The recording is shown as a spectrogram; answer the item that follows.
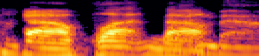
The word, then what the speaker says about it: Plattenbau: Am I pronouncing that right? Plattenbau.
